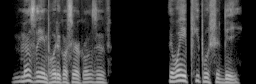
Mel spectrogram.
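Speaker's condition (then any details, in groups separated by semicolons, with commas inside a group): Cerebral palsy; born premature, unable to walk in early childhood; about 71 years since diagnosis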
